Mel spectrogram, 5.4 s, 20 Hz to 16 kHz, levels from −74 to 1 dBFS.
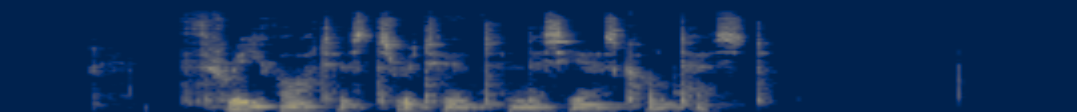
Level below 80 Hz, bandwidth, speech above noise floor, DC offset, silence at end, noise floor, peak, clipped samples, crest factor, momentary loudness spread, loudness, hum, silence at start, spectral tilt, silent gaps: -68 dBFS; 11.5 kHz; 45 dB; under 0.1%; 1.55 s; -77 dBFS; -14 dBFS; under 0.1%; 22 dB; 9 LU; -31 LUFS; none; 0.45 s; -3 dB/octave; none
